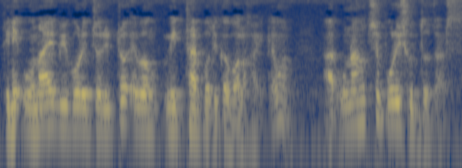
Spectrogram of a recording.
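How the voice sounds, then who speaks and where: A man's voice: mid-range voice, lively intonation, quick pace, darkish tone, a little hiss or hum, rough recording. A male literature teacher giving an exam-prep lecture, explaining step by step, counting syllables aloud and often checking in with his students.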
